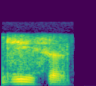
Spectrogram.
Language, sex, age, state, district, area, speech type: Maithili, male, 18-30, Bihar, Saharsa, rural, conversation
